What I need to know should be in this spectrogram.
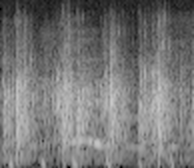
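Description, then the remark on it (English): An audience at a worship service claps hands together in praise in a steady, rhythmic beat, roughly three claps a second, loud and continuous with a faint murmur of voices underneath. “Why don't you one more time give him a hand clap of praise as a confirmation.”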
